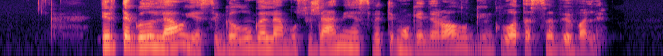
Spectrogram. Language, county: Lithuanian, Telšiai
